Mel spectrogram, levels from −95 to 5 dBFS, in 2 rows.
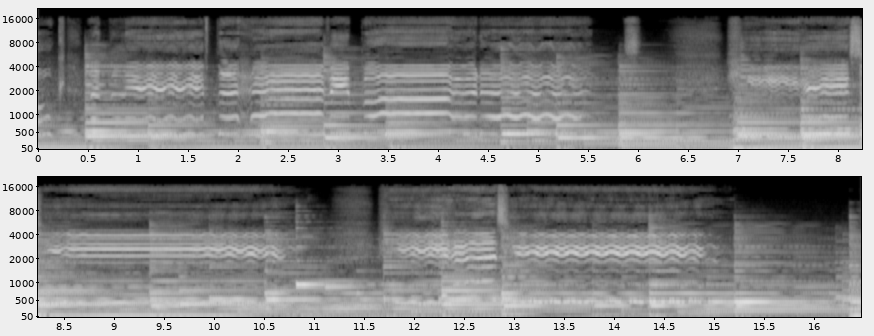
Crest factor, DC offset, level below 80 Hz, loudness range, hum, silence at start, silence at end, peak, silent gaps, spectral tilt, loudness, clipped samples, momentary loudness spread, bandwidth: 14 dB; under 0.1%; -32 dBFS; 4 LU; none; 0 s; 0 s; 0 dBFS; none; -4.5 dB/octave; -14 LUFS; under 0.1%; 9 LU; 17 kHz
